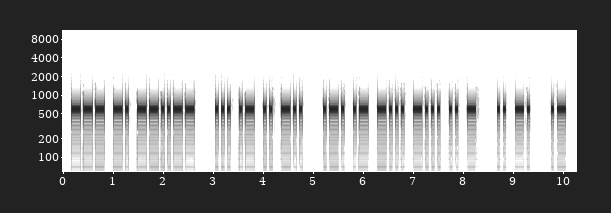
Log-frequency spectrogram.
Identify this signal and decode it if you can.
Morse code, heard as a keyed tone, about 20 wpm, 600 Hz. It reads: ON, SAID RABBIT IN A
